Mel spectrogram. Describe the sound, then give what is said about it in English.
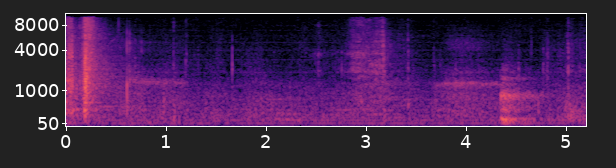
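Faint papery rustling and scraping as a get-well greeting card is opened, with a sharp rasp at the start, soft rubbing throughout and a small bump near the end. “There we are. You've opened it.”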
